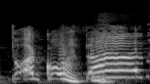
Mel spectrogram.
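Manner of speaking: high, slow panicked call; waking up mid-procedure. Retold or imitated. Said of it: "Aí eu falei assim".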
